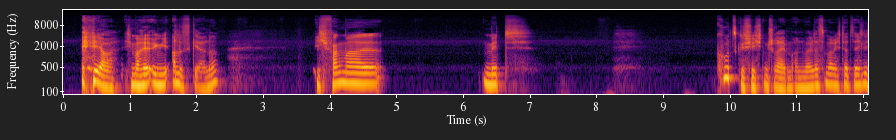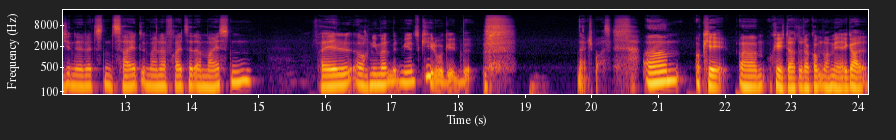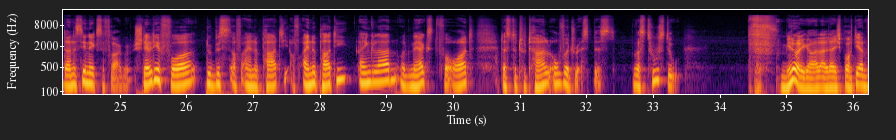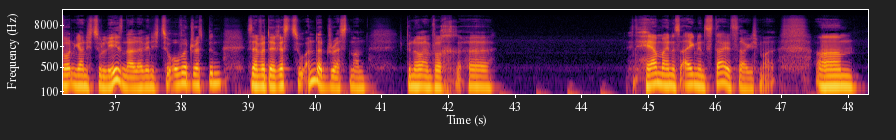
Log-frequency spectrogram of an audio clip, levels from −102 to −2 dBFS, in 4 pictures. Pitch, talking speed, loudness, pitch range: 150 Hz, 145 wpm, -22 LUFS, 135-170 Hz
